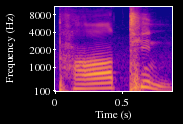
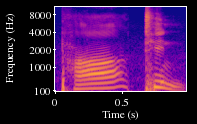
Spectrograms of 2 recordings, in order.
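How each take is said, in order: Both takes have the same delivery.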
